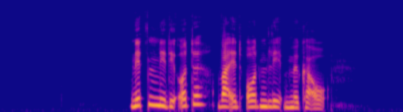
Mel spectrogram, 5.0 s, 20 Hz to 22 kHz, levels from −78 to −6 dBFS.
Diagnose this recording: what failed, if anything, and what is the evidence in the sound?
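A gain stage ahead of the converter let the speech peaks run past full scale, producing hard clipping from 2.78 to 2.82 s. Overdriven by about 2 dB, the waveform tops are sliced flat, and the added high harmonics give a brief crackle on those peaks.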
